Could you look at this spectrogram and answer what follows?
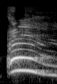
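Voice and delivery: loud, high-pitched yell; imitated scream. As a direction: cry out high at full volume. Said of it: "all you heard was".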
